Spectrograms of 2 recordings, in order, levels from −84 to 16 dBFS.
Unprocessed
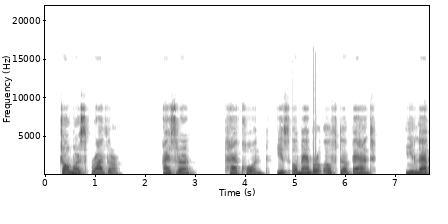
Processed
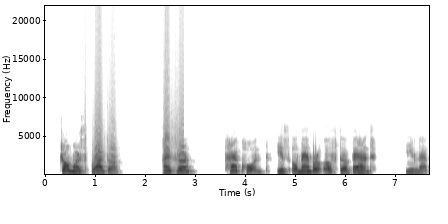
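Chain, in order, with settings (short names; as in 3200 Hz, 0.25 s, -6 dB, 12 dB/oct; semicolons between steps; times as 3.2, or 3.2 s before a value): ending faded out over 0.79 s; mistuned SSB +210 Hz 250–3000 Hz; 0.78–2.77 running maximum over 5 samples; gain +7.5 dB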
